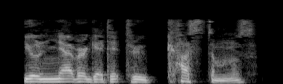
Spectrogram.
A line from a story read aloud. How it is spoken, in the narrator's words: she said, pronouncing customs with a sneer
